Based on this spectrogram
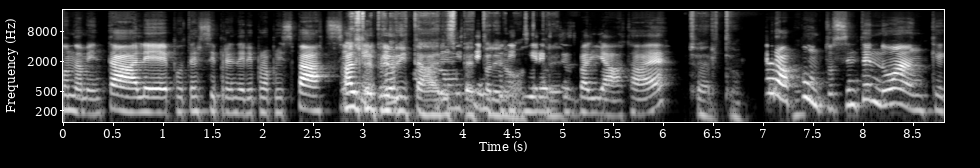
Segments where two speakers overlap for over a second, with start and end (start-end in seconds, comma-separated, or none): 2.8-5.0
